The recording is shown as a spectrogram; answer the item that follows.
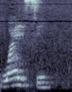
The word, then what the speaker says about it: Wisi: Se pronuncia así, Wisi. – Wisi. En inglés Wisi. Es Wisi porque viene de Wise and Easy.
